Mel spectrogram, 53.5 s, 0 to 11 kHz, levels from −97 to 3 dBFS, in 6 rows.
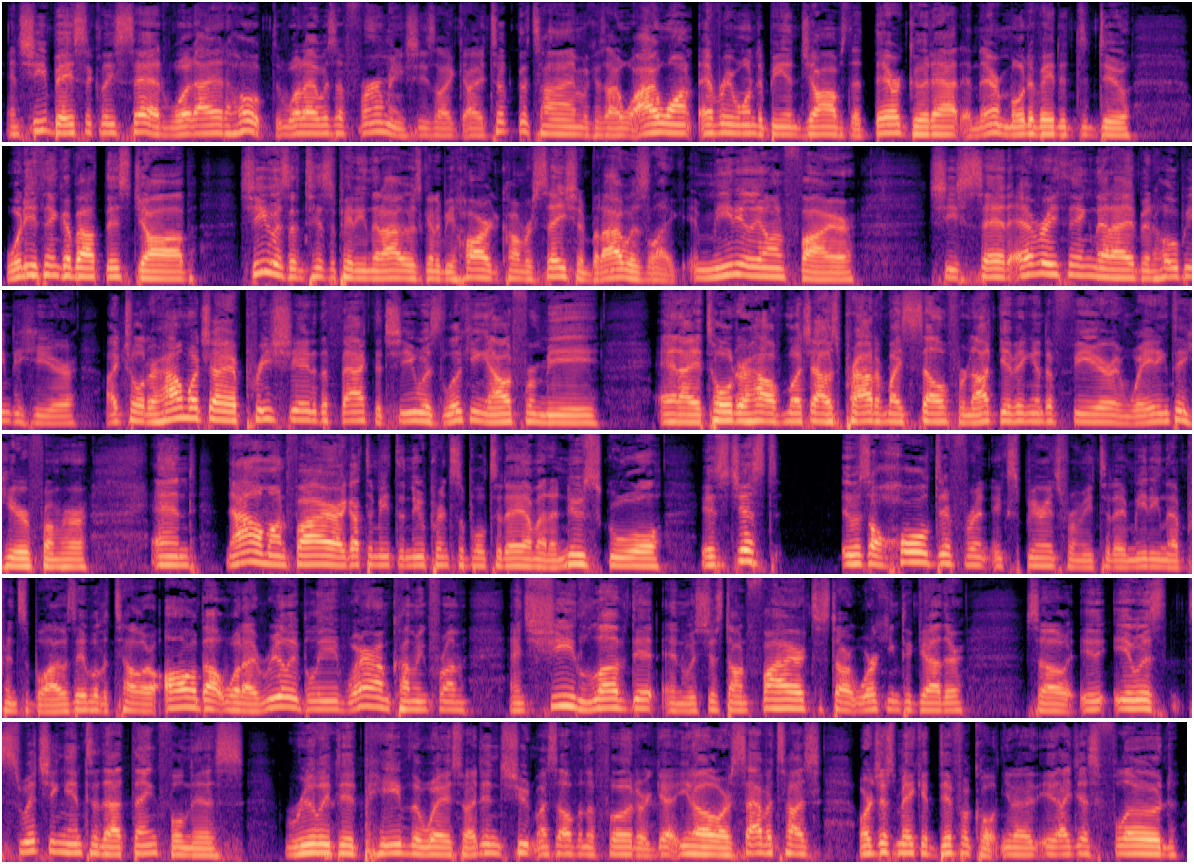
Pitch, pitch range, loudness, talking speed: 145 Hz, 130-155 Hz, -19 LUFS, 235 wpm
